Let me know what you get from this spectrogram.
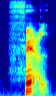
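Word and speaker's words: فعل: Then number 2 is fi'l. Again difficult to pronounce. Fi'l. This is vowel and this A is a consonant here. Fi'l. This is for ayn.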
